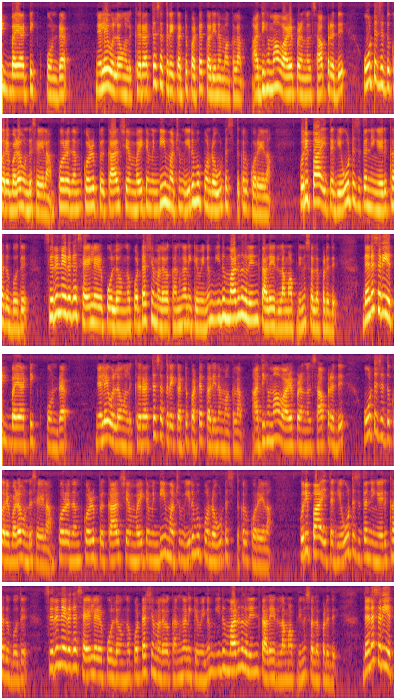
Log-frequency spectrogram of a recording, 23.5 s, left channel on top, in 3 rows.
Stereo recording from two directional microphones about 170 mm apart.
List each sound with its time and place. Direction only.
0.0 s speech: 45° left (ahead or behind)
